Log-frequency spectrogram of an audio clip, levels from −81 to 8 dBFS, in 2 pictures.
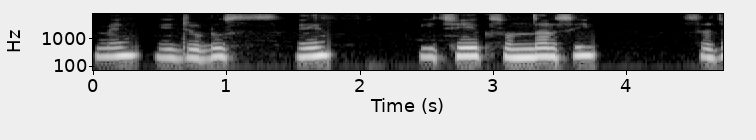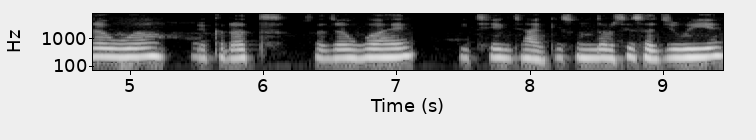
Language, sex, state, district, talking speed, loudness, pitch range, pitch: Hindi, female, Uttarakhand, Tehri Garhwal, 150 wpm, -15 LUFS, 200-225 Hz, 215 Hz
